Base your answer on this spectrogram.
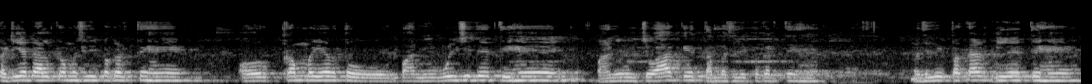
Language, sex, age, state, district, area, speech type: Hindi, male, 60+, Uttar Pradesh, Hardoi, rural, spontaneous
